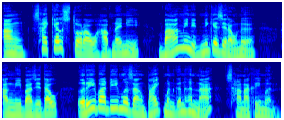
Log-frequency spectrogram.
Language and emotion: Bodo, surprised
